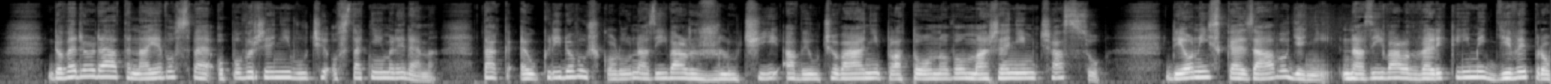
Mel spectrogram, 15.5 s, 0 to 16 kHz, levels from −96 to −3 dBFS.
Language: Czech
